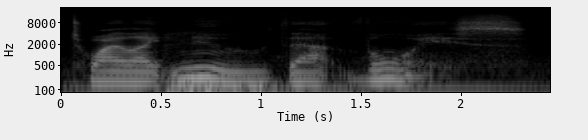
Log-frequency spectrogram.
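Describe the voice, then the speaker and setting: A woman reading a dark story as dramatic scripted narration. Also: on the low side, steady tone, extremely slow. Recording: clearly noisy background.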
